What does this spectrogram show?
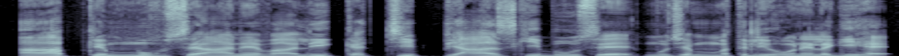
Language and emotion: Urdu, disgusted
